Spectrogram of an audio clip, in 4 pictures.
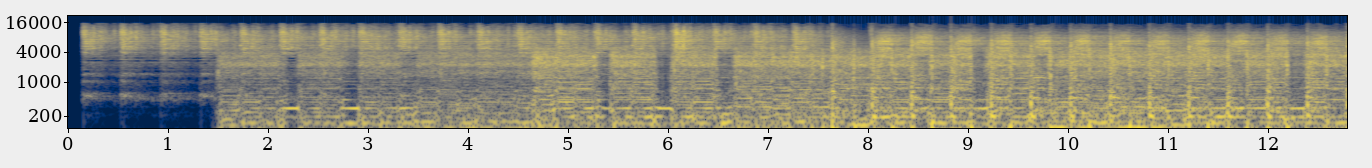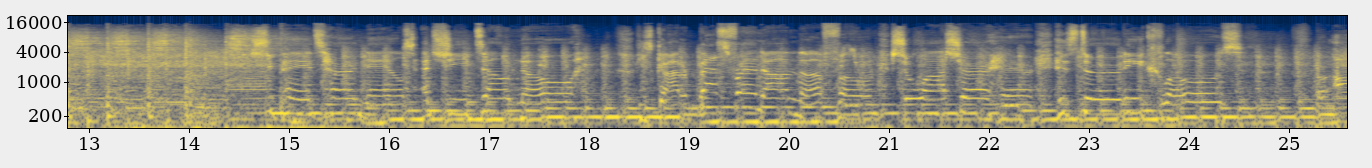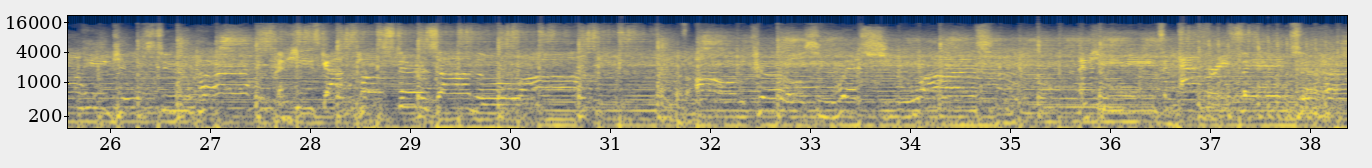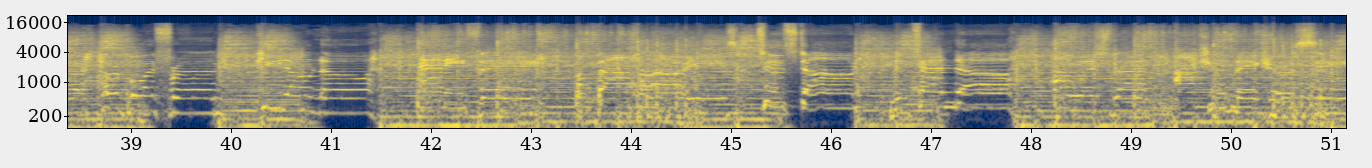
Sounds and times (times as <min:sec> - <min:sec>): Heavy metal: 0:00.2 - 0:51.1.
